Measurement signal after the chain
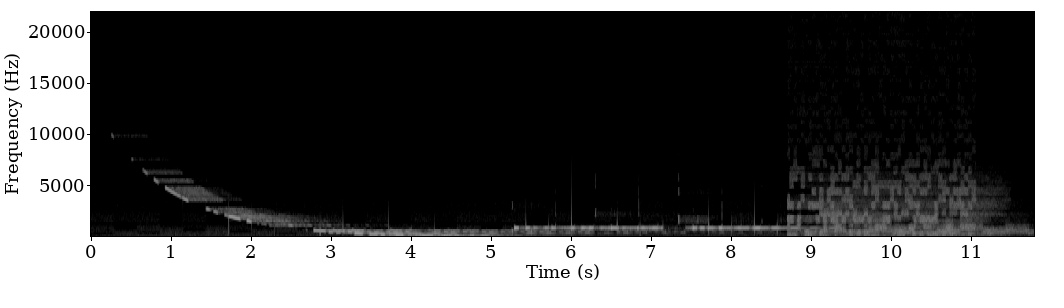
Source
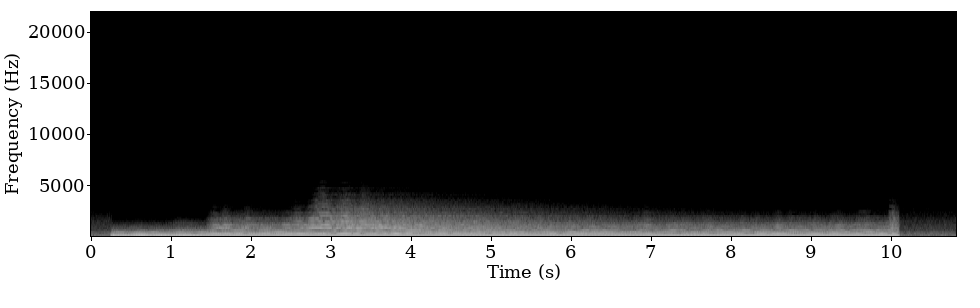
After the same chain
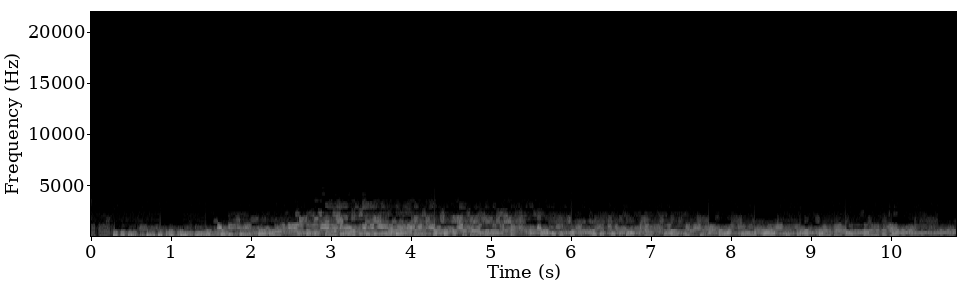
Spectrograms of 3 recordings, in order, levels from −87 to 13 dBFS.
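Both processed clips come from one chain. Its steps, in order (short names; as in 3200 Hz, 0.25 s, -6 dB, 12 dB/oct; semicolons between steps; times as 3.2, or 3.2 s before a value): random spectral dropouts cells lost 59%; low shelf 330 Hz -12 dB; compressor 10:1, threshold -35 dBFS; added noise pink -72 dBFS; air absorption 240 m; notch comb 1300 Hz; narrowing echo 0.239 s, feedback 84%, band-pass 460 Hz, level -5.5 dB; non-linear reverb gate 0.46 s flat, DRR 10.5 dB; stepped notch 3.5 Hz 300–1900 Hz; gain +5 dB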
